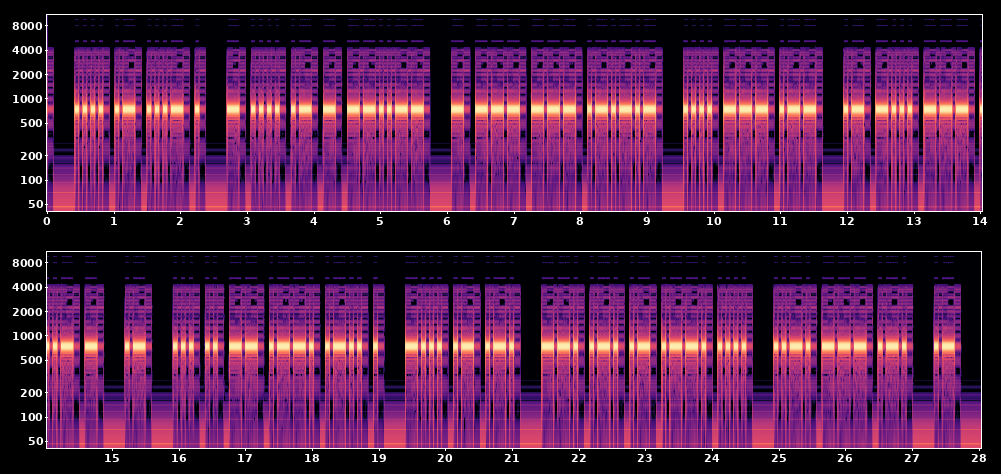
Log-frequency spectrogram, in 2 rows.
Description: Morse code, heard as a keyed tone, about 20 wpm, 750 Hz. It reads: HAVE THAT, TOO. HOW ABOUT A SIMPLE BAR GRAPH FOR A
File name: cwa / W1AW-Level3 / 20WPM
